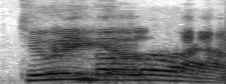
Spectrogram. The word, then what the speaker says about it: Tuimoloau: I was going to say, I was going to have Bill pronounce his last name because he does it so perfectly. Tuimoloau. Tuimoloau.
